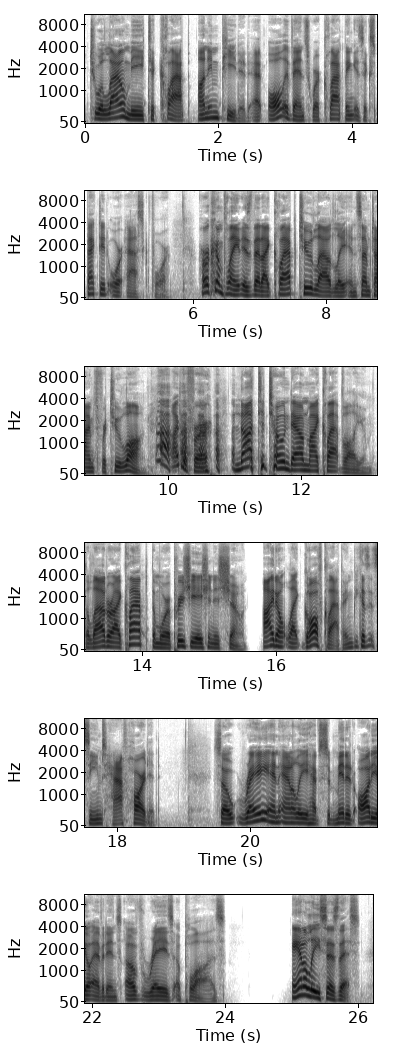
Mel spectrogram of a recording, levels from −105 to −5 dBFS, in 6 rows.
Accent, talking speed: American, 160 wpm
